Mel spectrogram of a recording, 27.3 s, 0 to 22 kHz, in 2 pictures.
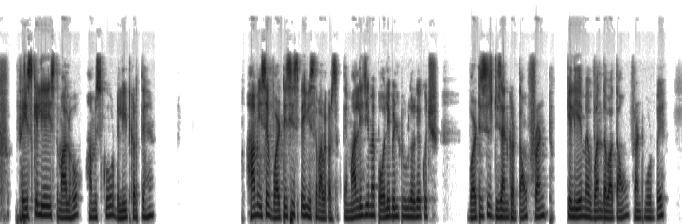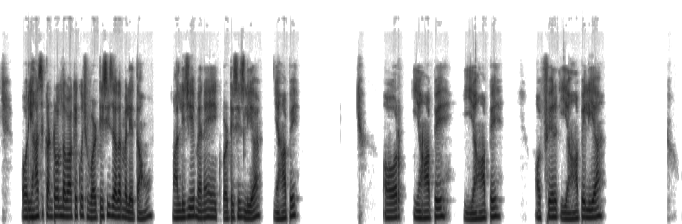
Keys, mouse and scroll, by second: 3.6 Delete, 7.7 click, 9.4-10.0 middle drag, 11.9 KP_1, 19.1 ctrl+click, 21.8 ctrl+click, 23.2 ctrl+click, 25.4 ctrl+click.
